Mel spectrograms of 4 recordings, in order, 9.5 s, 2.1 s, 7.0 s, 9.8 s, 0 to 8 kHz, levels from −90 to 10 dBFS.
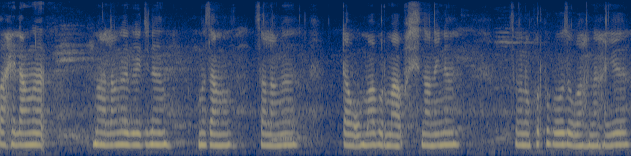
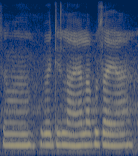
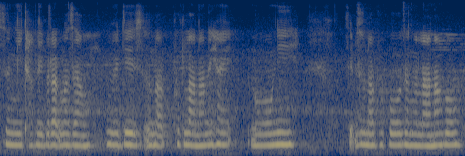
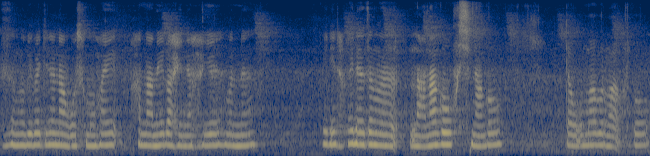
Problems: constant background noise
